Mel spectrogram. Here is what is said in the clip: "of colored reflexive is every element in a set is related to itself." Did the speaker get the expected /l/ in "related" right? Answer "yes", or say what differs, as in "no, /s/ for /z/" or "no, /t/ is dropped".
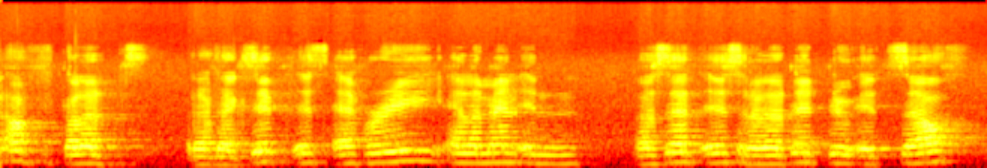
yes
